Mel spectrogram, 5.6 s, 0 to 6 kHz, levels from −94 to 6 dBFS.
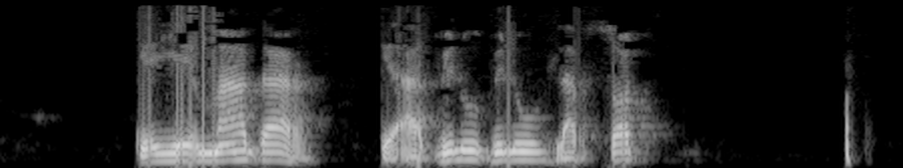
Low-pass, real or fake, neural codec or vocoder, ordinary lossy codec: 5.4 kHz; real; none; MP3, 24 kbps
